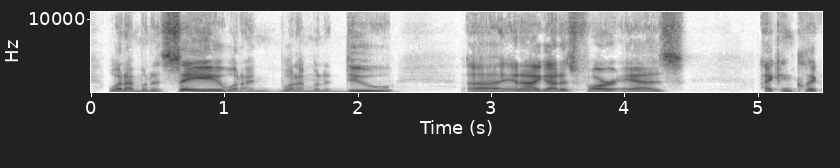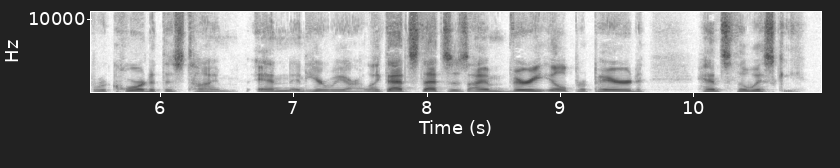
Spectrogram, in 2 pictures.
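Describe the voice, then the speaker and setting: This man has an Upper Midwest accent and a medium pitch, speaking at a moderate pace with fairly even intonation. The sound is dry and close, with no echo. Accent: Upper Midwest American. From North Dakota (New Salem). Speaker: podcast host and producer. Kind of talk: casual chat.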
